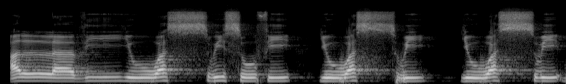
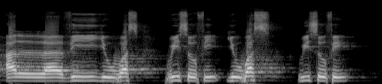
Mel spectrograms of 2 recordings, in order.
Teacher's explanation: kedua bismillahis dah namanya nanti kita bahas biskuit Bu huruf jadi ketika kita mengucapkan huruf Sin ketika dia sukun tetap ada sifatnya mengalir terus suaranya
